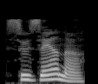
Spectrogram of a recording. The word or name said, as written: Susana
